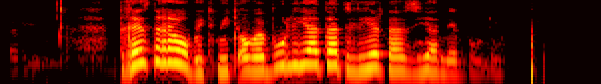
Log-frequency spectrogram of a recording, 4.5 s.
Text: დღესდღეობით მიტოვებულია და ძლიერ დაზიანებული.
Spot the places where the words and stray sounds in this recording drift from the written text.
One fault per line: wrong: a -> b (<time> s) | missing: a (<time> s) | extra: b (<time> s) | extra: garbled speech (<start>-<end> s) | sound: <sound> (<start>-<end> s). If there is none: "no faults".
no faults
